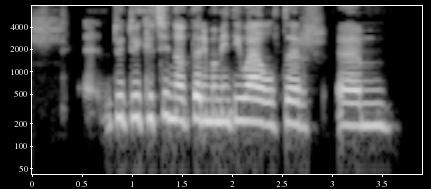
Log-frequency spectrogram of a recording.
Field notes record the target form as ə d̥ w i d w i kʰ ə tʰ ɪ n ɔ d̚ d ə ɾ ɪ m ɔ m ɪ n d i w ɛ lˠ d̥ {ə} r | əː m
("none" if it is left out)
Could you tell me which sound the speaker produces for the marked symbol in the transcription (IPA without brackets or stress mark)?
ə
